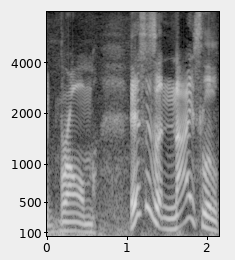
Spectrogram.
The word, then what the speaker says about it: Brougham: Cadillac bro is that did I say it right bro I know it's Broham right look at my Broham Cadillac now I'm pretty sure it's actually brome this is a nice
